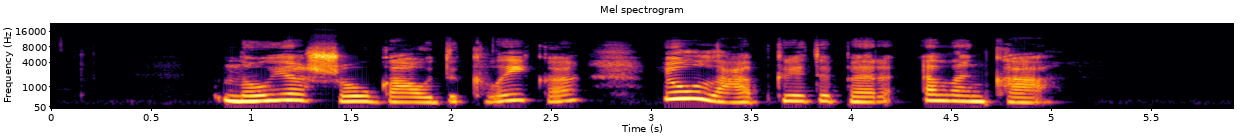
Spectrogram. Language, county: Lithuanian, Vilnius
